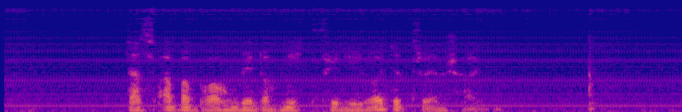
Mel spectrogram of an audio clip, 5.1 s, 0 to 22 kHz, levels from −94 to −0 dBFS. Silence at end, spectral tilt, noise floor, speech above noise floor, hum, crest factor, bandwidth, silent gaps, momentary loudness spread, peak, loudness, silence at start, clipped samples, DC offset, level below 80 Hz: 0 s; -8.5 dB/octave; -62 dBFS; 23 dB; none; 20 dB; 16.5 kHz; none; 24 LU; -22 dBFS; -41 LUFS; 0.05 s; under 0.1%; under 0.1%; -54 dBFS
